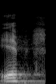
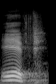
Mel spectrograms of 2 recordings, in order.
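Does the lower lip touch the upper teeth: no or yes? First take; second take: no; yes. First: The lower lip does not touch the upper teeth. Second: The lower lip touches the upper teeth. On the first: The speaker calls it wrong. "কিন্তু এটা ভুল উচ্চারণ" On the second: The speaker calls it right. "নিচে যে ঠোঁটটা এটা উপরে দাঁতের একটু ভিতর দিকে ঢুকে যাবে"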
